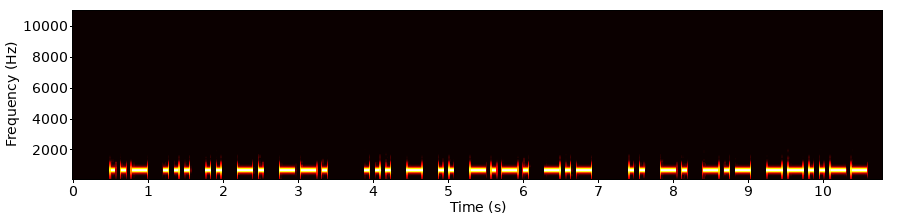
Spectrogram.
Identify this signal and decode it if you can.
Morse code, heard as a keyed tone, about 17 wpm, 700 Hz. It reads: USING STICK INK,
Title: Pangram Challenge v2 - 17wpm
